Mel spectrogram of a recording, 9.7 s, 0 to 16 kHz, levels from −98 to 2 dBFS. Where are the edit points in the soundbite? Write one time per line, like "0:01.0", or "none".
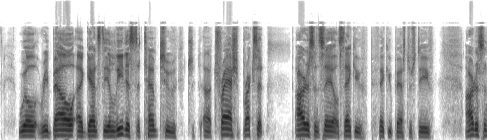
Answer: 0:05.8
